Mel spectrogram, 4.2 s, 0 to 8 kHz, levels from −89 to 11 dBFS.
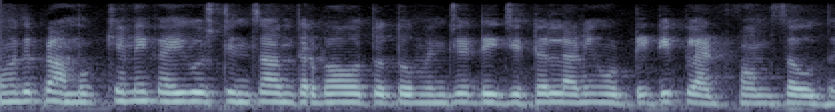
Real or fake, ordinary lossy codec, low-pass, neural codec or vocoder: fake; none; 7.2 kHz; codec, 16 kHz, 6 kbps, DAC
